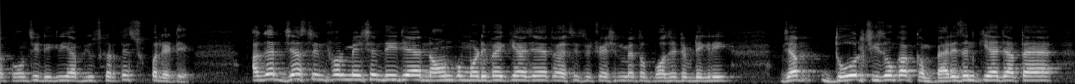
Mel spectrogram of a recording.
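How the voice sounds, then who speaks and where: High-voiced man teaching grammar. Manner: explains step by step, asks and answers his own questions; slows down and stretches out the English example sentences. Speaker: English teacher. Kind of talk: classroom-style grammar lesson. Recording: dull lo-fi recording.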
